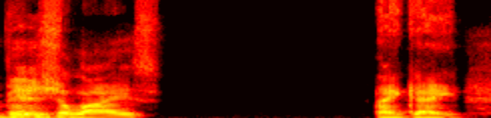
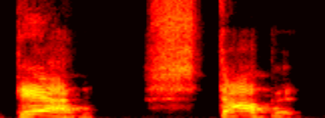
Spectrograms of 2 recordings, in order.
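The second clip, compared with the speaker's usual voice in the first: higher, slow, spaced-out command; measured, mildly insistent order, pitched up; imitating firm son; 7 semitones higher, slower than usual. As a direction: lightly act out a son cutting through dad's panic. Voices son halting his panic.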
